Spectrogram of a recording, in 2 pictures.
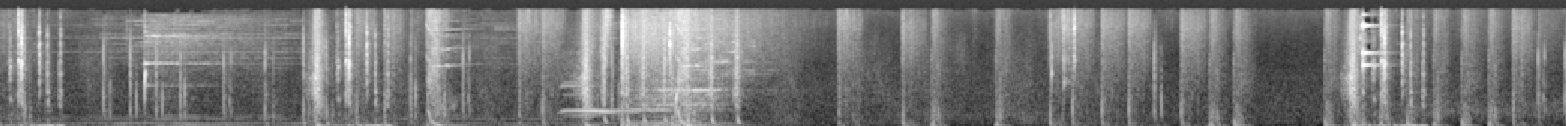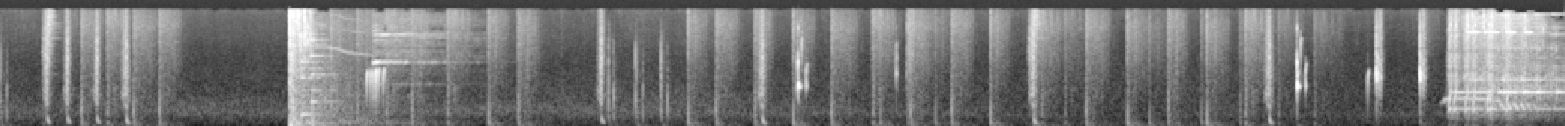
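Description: Quick footsteps patter on hard blocks.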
